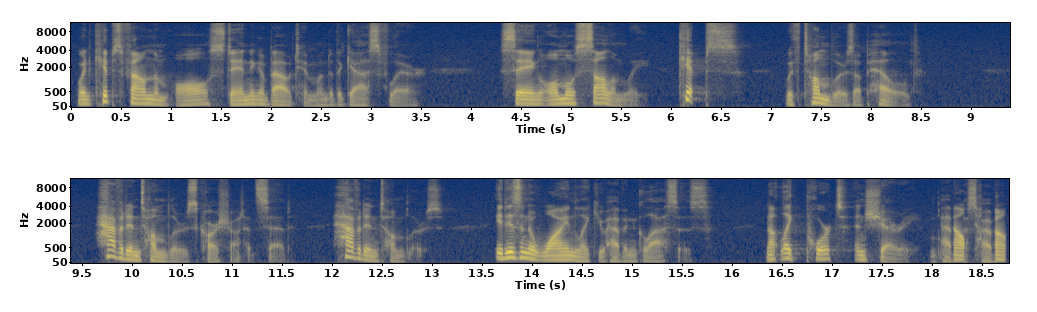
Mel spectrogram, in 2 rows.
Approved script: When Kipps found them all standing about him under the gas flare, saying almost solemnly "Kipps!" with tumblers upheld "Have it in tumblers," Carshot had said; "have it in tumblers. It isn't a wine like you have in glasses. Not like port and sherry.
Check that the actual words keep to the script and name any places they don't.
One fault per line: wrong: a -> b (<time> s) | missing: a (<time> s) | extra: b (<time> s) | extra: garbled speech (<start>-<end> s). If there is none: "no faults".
extra: garbled speech (18.0-18.7 s)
